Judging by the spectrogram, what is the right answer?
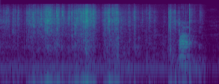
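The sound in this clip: Crinkly plastic of a paleta ice cream wrapper being ripped open fast: a run of dense crackling and tearing rustles that come in several bursts, with a final short crinkle before it goes quiet.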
